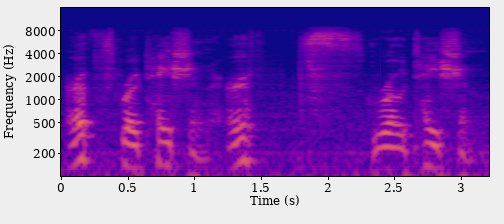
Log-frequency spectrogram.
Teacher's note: When you get to the S, don't think about the S as part of Earth. Think about the S as part of rotation.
